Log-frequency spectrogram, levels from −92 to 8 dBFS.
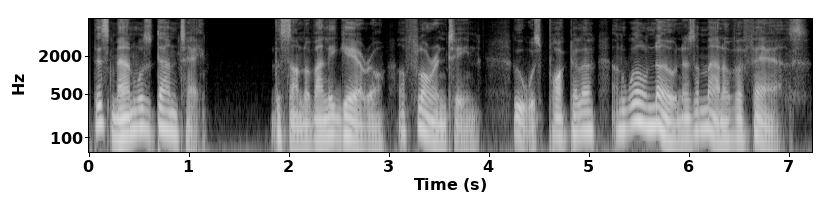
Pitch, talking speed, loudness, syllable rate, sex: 105 Hz, 175 wpm, -18 LUFS, 5.3 syllables/s, male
